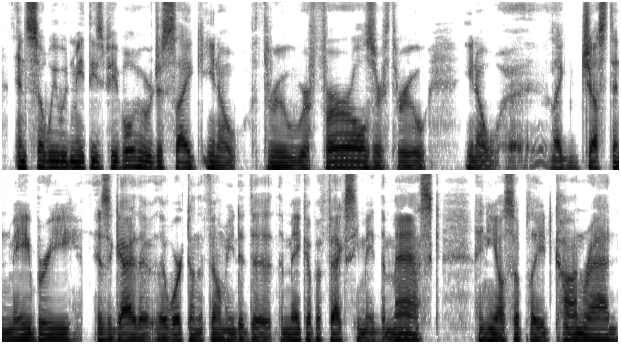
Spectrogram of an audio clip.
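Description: A man with an American accent speaks at a moderate pace in a fairly low pitch, with fairly even intonation and an unremarkable speaking voice. The recording is very clean with a silent background and a dry, close sound with no echo. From Cincinnati, Ohio. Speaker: film director. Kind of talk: interview answers.

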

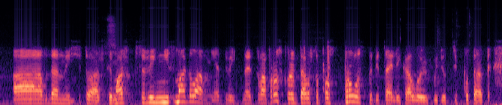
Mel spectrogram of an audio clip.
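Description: Very fast and with hardly any pauses, a fairly high-pitched man talks with ordinary pitch variation and big swings in loudness. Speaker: caller, commentator. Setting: phone call.

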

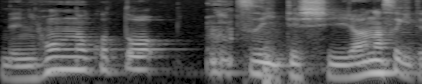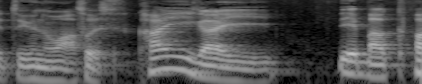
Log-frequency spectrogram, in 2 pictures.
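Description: This man's pace is fairly slow. His pitch swings very widely. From Japan, Sendai (Miyagi). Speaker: engineer. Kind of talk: casual interview chat.

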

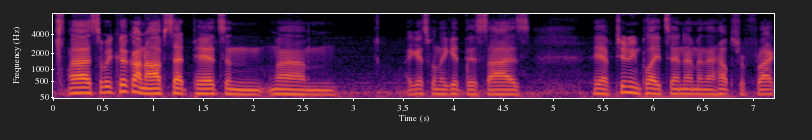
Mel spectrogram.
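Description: This man talks at a moderate pace with a Texan accent, a medium pitch and ordinary pitch variation. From Houston, Texas. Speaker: barbecue pitmaster and restaurant owner. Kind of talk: casual interview. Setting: at his restaurant.

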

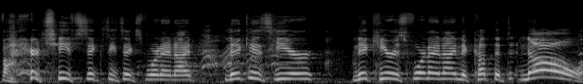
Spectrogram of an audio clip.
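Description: A man speaks at an extremely high pitch and a very slow pace, with ordinary pitch variation over noticeable background noise. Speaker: podcast host. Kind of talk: live comedy show banter. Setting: live show with audience.

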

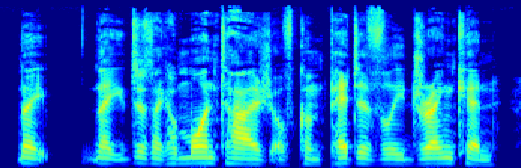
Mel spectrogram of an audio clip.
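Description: A man at a fairly slow pace, with monotone, flat intonation, in a dry, close sound with no echo and a very clean recording with a silent background. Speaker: podcast co-host. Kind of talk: casual banter.

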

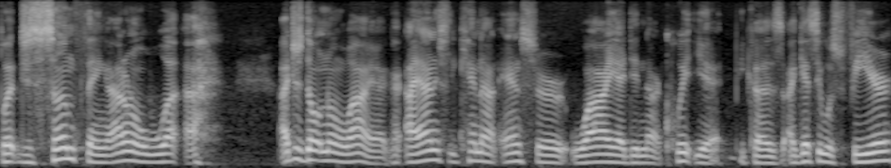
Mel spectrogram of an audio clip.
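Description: In a plain, everyday voice with an American accent, a man with a fairly high pitch talks at a moderate pace and with ordinary pitch variation on a very clean recording with a silent background. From Chicago, Illinois. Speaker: online entrepreneur. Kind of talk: interview conversation.

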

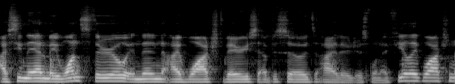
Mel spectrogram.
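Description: An ordinary speaking voice, with normal pitch movement, comes through at a fairly brisk rate on a very clean recording against a silent background. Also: man. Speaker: podcast guest. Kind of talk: casual chat.

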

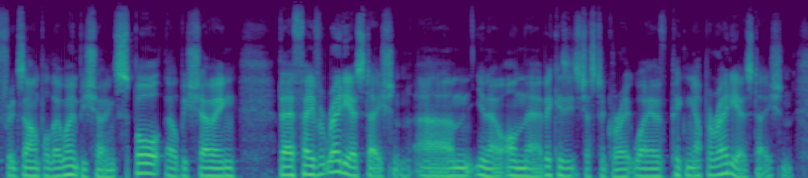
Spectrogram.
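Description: A man with a British accent speaks at a medium pitch and a fairly quick pace. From England. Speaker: radio industry editor and commentator. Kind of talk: casual interview chat.

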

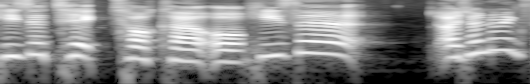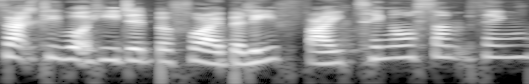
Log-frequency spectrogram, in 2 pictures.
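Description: A woman's high-pitched voice in an English accent, fairly quick and lively in intonation, very clean with a silent background. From England, Ealing and Buckinghamshire. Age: 20s. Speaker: cosmetology student. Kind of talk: casual chat.

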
